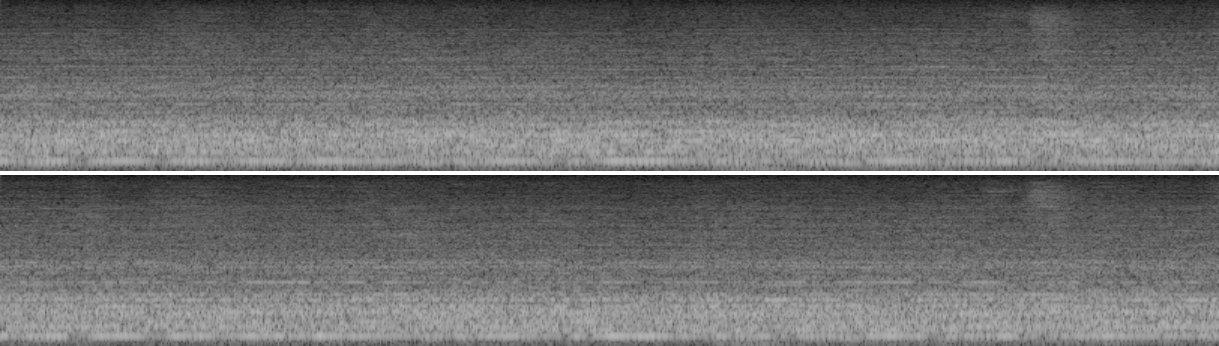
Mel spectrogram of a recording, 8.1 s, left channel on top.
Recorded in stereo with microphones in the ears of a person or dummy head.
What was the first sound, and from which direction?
A fan, 70° right (ahead or behind).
